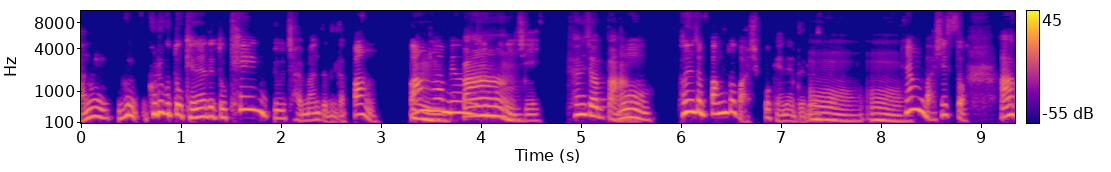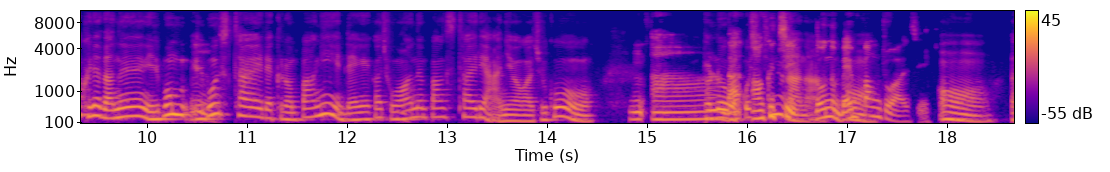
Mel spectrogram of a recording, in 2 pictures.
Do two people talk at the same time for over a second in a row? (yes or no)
yes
